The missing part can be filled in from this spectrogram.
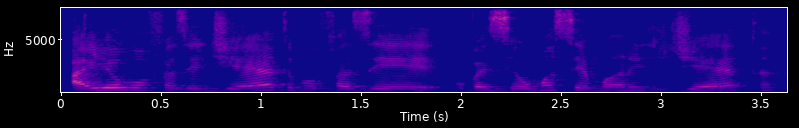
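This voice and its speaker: A woman coach with a Brazilian Portuguese accent, explaining in an animated way on an interview podcast and acting out inner voices. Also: medium pitch, fairly quick.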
